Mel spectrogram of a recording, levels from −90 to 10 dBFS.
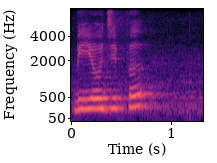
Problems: constant background noise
